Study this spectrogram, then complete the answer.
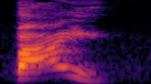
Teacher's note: vogais na mesma sílaba como é que a gente resolve isso o a é a vogal porque tem o som mais forte e esse I que está se apagando que está se perdendo eu vou chamar de semivogal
